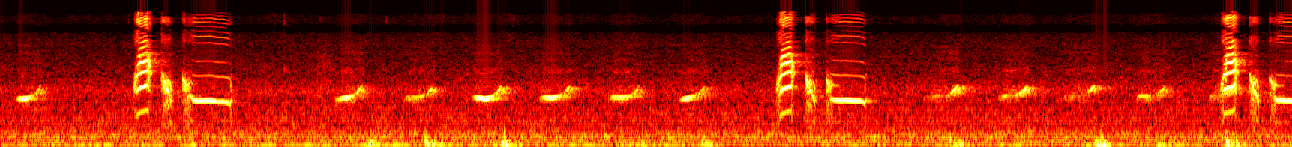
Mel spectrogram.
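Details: Pet cockatiel showing off to impress: soft, evenly spaced upslurred whistles in small runs, with three loud, rasping screechy bursts at intervals and faint low background noise.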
